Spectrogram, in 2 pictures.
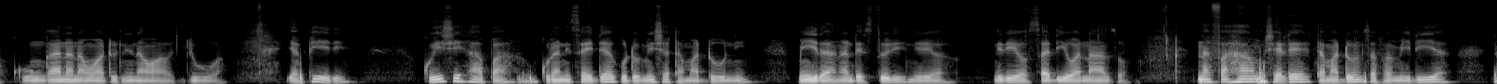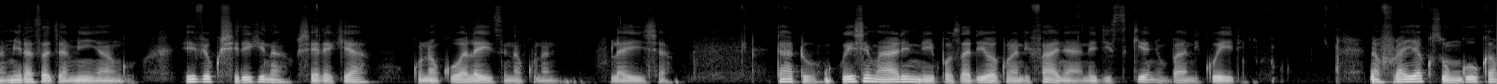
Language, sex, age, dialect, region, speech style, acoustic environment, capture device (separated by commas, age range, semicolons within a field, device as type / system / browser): Swahili, male, 18-24, Kenya - Nairobi Sheng-influenced, Kenya, excited; focused, nature, mobile / Linux / Chrome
